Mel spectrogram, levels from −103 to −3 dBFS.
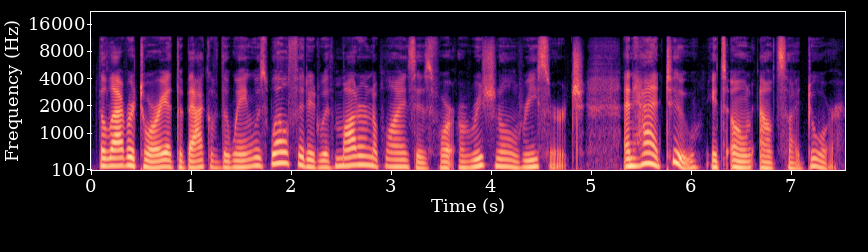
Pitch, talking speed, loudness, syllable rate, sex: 175 Hz, 190 wpm, -19 LUFS, 5.6 syllables/s, female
